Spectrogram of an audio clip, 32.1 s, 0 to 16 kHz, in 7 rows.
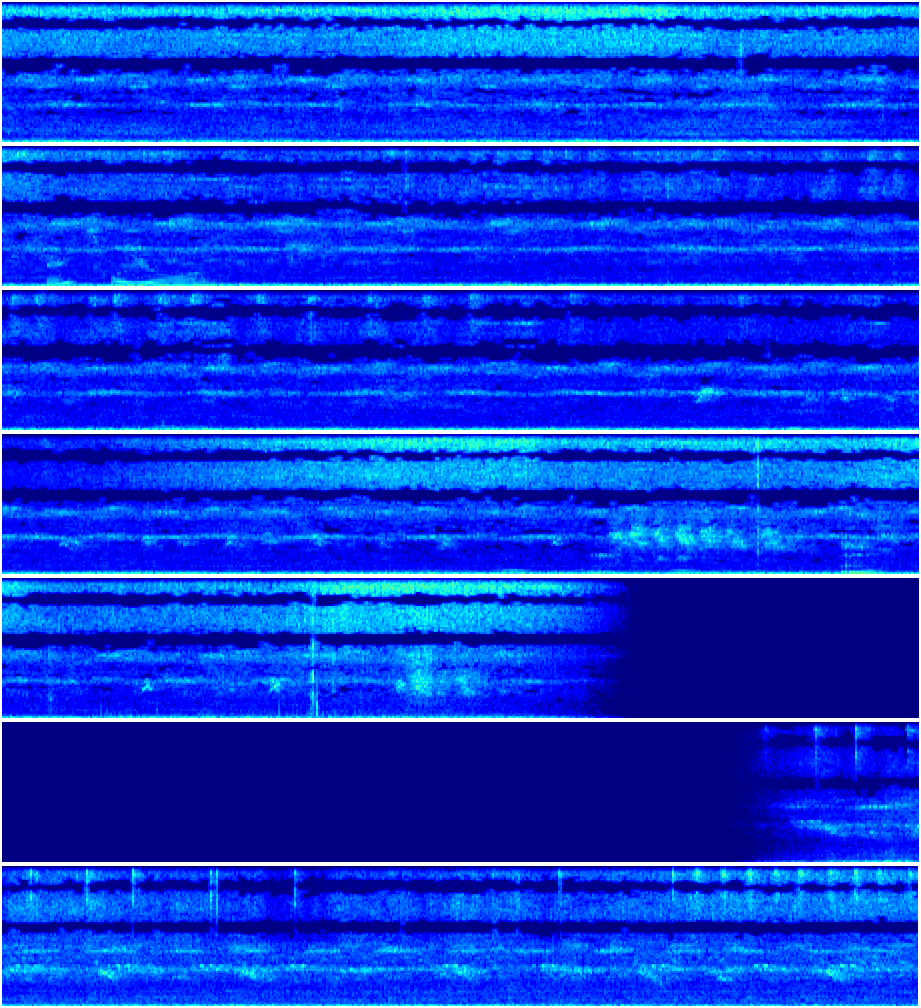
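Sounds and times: pigs grunting: 2.7s - 3.3s, 16.2s - 18.7s.

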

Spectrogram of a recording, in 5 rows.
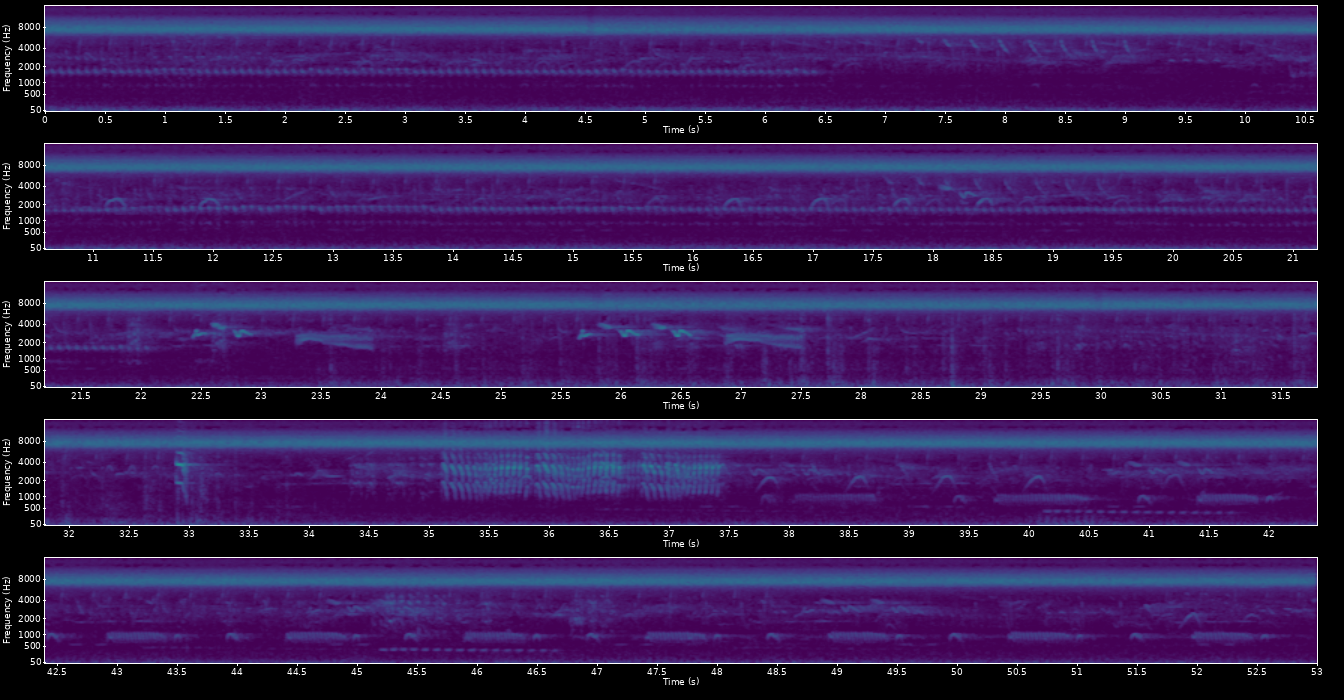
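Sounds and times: crickets trilling: 0.0s - 53.0s
birds chirping: 16.4s - 49.8s.

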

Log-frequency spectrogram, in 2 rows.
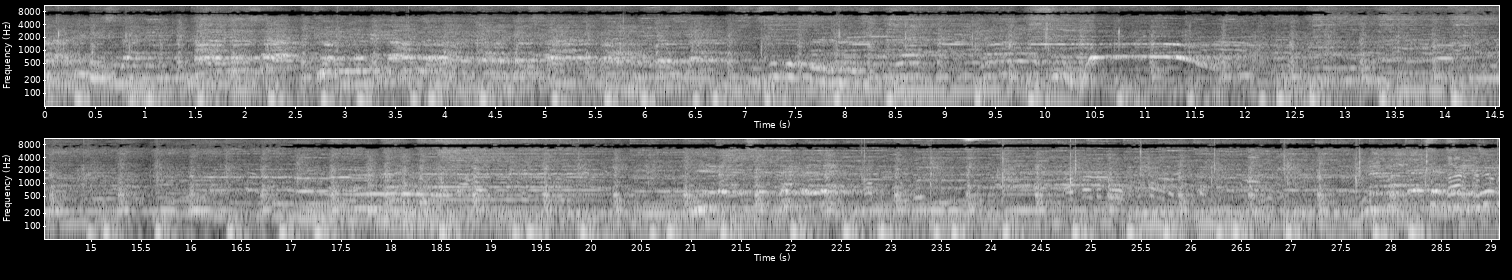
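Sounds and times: live rock band playing: 0.0s - 29.0s
person singing: 16.7s - 26.9s.

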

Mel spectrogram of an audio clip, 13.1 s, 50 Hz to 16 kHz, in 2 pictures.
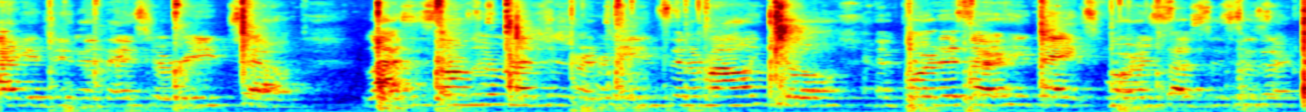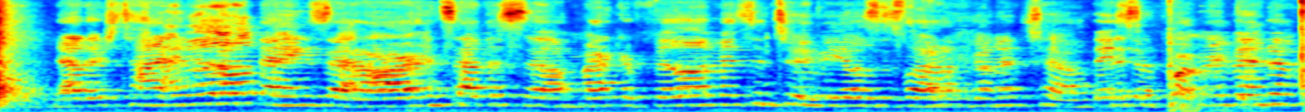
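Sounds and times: people clapping hands: 0.0s - 6.8s
girls rapping: 0.0s - 13.0s.

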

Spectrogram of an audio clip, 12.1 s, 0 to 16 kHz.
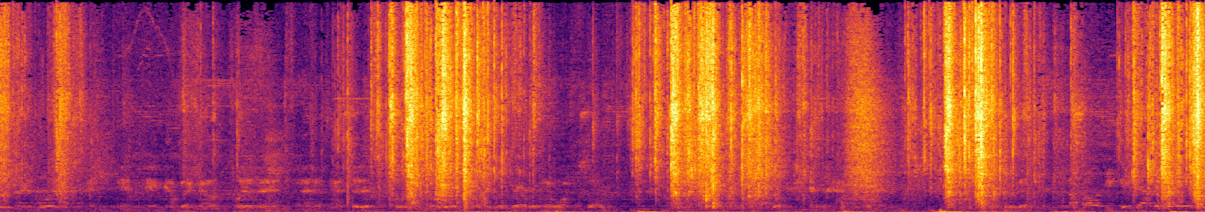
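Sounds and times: plastic wrappers crinkling and tearing: 0.0s - 1.0s, 3.2s - 8.4s, 9.0s - 10.5s, 11.2s - 12.0s.

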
